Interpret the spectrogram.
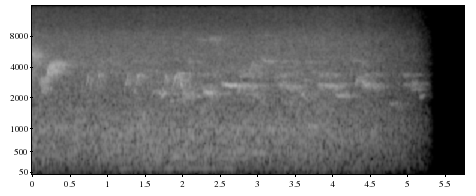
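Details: Darwin's rhea chicks, five hatched on 31 May 2015 at a zoo in Edinburgh, give thin, high, slurred peeps, several overlapping in quick succession, over a steady background hiss.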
